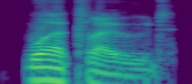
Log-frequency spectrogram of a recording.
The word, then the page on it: workload: British English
